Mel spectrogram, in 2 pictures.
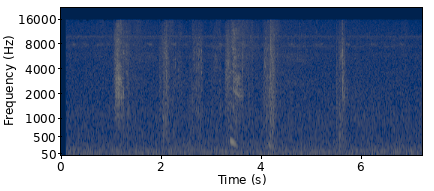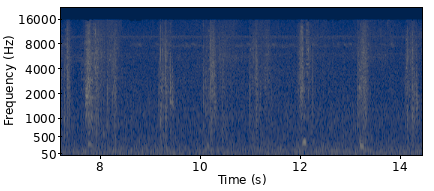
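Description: Hands and boots scuff and thump against rock in short bursts.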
